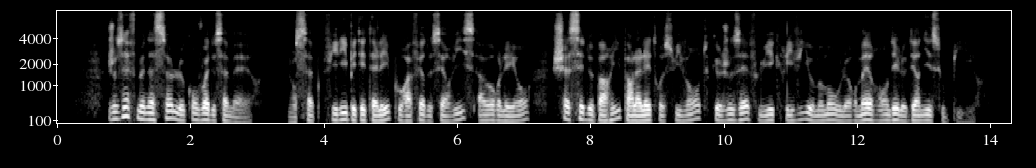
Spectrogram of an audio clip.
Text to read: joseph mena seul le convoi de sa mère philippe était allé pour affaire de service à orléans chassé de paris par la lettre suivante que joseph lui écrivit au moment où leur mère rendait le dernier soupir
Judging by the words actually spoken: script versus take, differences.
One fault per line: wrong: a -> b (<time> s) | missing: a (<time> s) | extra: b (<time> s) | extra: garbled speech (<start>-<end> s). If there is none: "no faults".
extra: garbled speech (3.5-3.9 s)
